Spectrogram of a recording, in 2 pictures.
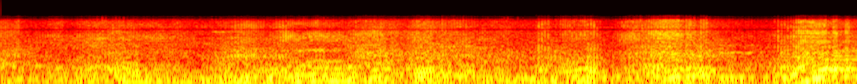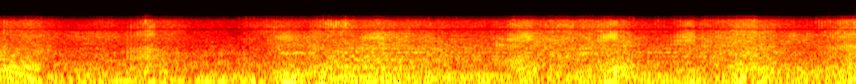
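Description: Dirt bike engines rev and whine loudly outdoors.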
